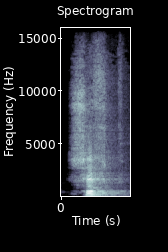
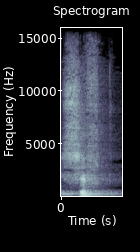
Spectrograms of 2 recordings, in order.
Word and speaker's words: صفت: ادا کر سکیں۔ صفت، بہت سے لوگ اس لفظ کو صفت بول جاتے ہیں، شاید روانی میں بولتے ہوئے انہیں یہ آسان بھی لگتا ہے۔ یہ صفت نہیں ہے، اسے صفت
